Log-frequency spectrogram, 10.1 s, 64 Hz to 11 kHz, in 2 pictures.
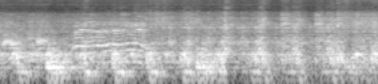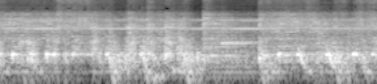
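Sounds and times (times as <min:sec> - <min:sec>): electronic noise music: 0:00.0 - 0:10.0
stuttering beats: 0:00.0 - 0:10.0.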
